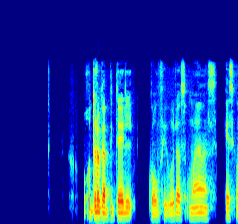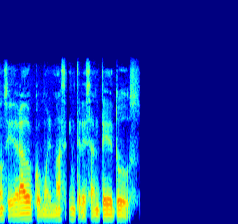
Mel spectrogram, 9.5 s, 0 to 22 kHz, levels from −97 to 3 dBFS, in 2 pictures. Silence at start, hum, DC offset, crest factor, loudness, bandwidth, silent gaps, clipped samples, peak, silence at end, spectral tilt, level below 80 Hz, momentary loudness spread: 1.65 s; none; under 0.1%; 24 dB; -23 LUFS; 7.4 kHz; 2.76-2.98 s, 4.34-4.48 s; under 0.1%; 0 dBFS; 2.05 s; -5 dB/octave; -62 dBFS; 14 LU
